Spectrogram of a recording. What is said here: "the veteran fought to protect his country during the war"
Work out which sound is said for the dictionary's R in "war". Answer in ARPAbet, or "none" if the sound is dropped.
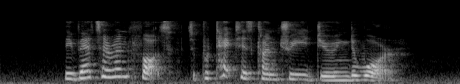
R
